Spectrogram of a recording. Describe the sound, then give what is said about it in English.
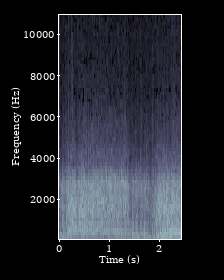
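A loud, sustained roar of heavy gunfire, shots blurring into one dense crackling wall of noise for a couple of seconds with no voices over it. “Kelly, keep that firing going.”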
